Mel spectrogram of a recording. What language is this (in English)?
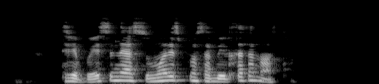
Romanian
